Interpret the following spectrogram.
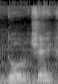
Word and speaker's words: dolce: any notes in Italian the word piu is a strong mono syllable and it will cause the D in Dolce to double C so we say Dolce now when you do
